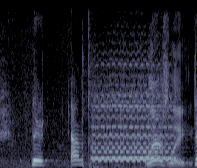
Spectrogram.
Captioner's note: buzzer buzzes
